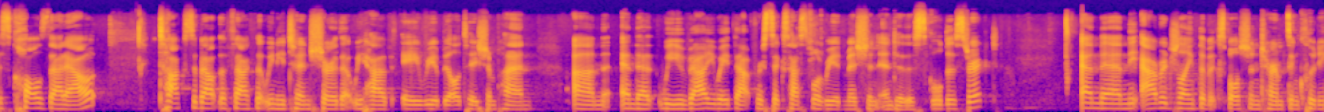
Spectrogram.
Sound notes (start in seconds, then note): none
